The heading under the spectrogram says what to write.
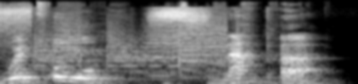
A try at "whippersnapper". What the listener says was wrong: Whippersnapper. No, you said Whipple. Whippersnapper.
